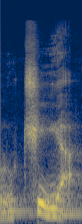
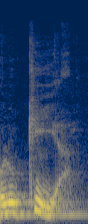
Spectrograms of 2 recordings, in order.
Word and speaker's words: Lycia: volte modo di spiegare, la Y greca si legge come una U e riprende il nome greco antico Lucia. Come si evince dalla stessa pronuncia greca, la sillaba C latina si legge come una velare chi e non come una palatale C.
